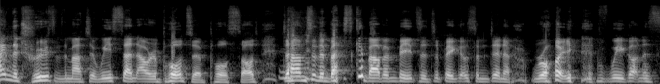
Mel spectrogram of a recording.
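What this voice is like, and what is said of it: Usual voice. Nothing is said of it.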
